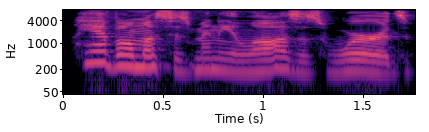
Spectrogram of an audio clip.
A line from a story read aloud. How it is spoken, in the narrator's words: grumbled the king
